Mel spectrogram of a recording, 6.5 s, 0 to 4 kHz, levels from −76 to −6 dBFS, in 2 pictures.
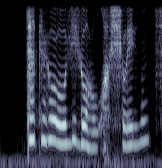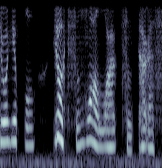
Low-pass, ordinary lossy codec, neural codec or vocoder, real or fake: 3.6 kHz; none; autoencoder, 22.05 kHz, a latent of 192 numbers a frame, VITS, trained on many speakers; fake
